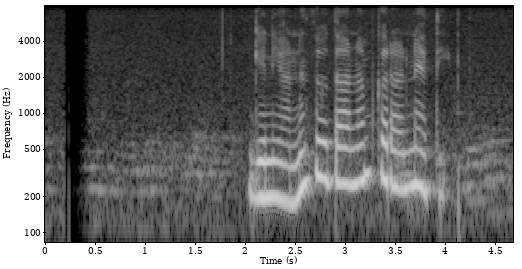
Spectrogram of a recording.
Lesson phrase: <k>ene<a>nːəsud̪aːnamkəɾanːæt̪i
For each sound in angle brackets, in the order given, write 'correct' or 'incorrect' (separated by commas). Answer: incorrect, correct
